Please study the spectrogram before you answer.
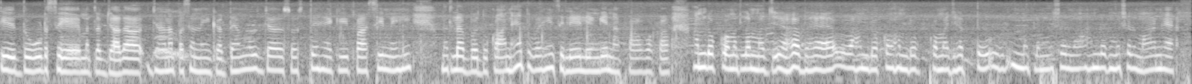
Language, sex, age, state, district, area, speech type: Urdu, female, 18-30, Bihar, Supaul, rural, spontaneous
